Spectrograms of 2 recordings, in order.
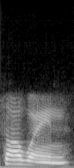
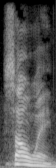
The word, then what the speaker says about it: Samhain: I was told recently it's Samhain. – Samhain, yes, I think that's correct.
